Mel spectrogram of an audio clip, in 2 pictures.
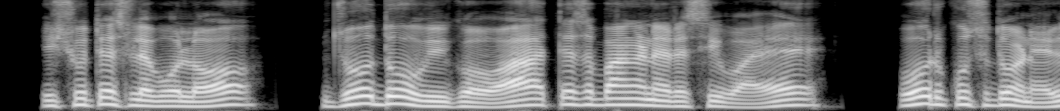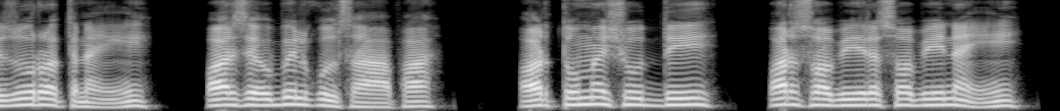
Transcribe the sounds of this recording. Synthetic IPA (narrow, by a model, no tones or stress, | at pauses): jiːʃuɛt̪eːs̬lɛboːlɔ | d͡zoːd̪oːʋiɡɔat̪eːs̬bãːŋɡɽ̃ɛɾɛsɪʋaɛ | ɦoːɾkʊt͡sʰd̪ʱoɽ̃ɛɾizʊɾət̪naːĩ | pɐɾs̬eubɪlk̬ʊlsaːpʰa | ɔɾt̪ʊmɛʃʊd̪i | pɐɾs̬ɔbiɾɛsɔbinaːĩ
